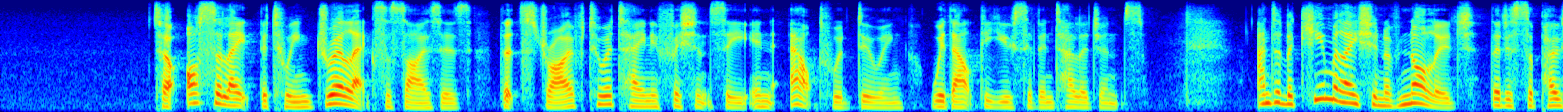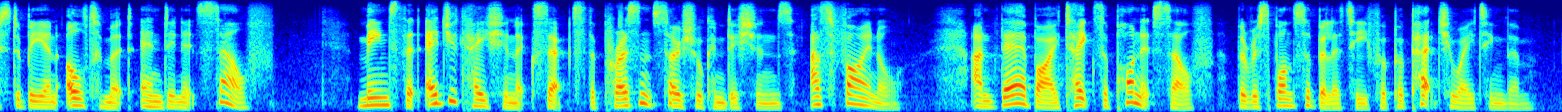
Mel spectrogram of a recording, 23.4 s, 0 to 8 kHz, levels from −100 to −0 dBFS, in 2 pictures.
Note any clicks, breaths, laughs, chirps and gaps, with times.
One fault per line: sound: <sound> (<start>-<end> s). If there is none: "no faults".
no faults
